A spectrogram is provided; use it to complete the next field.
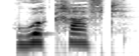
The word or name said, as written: urkraft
